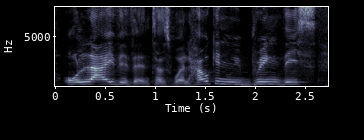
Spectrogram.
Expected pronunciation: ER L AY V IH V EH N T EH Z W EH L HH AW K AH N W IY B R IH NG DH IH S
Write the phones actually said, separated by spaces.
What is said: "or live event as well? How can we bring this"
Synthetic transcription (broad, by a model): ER L AY V IH V EH N T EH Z W EH L HH AW K AH N W IY B R IH NG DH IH S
